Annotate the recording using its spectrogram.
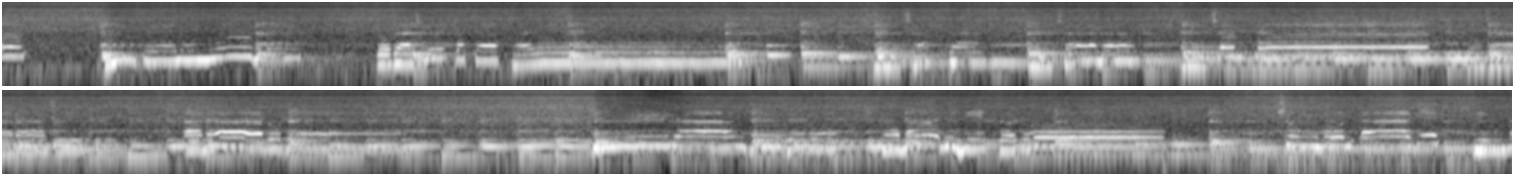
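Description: A man singing a pop song into a microphone, amplified, over electronic keyboard accompaniment with a plucked, guitar-like sound and sustained chords.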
